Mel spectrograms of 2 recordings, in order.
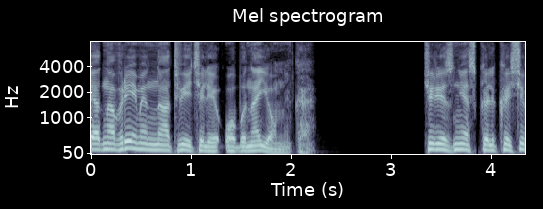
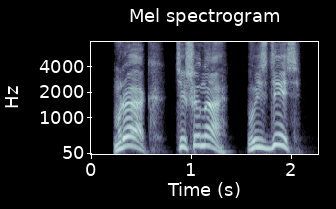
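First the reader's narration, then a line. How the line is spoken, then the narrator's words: Loud question. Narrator (Russian): громко поинтересовался Скат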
